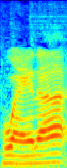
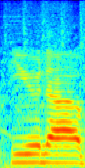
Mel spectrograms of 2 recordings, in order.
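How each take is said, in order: First: The first syllable sounds like 'bway'. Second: The first syllable sounds like 'byoo'. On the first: This is how outsiders say the name. "Everybody pronounces it Buena" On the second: This is how locals say the name. "we call it Buna"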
